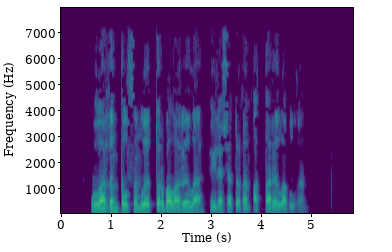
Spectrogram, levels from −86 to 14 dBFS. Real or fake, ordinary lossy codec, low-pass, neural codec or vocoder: real; MP3, 32 kbps; 7.2 kHz; none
